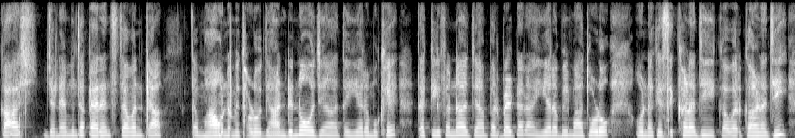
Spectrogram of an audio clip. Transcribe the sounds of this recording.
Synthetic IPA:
kaːʃ | d͡ʑɐɗɦɪ̃mʊ̃ɦɪ̃ɲd͡ʑapeːɾẽɳʈsd͡ʑɐʋənɪ̆pija | t̪ɐmãʊnəmẽt̪ʰoːɽod̪ʱjaːnɗɪnoɦʊd͡ʑiãt̪ɐɦĩːəɾmũːkʰet̪ɐkliːfnɐd͡ʑɐə̃pɐɾbeːʈəɾãɦĩːəɾbɪmãt̪ʰoːɽo | ʊnə̆kʰeːsɪkʰəɽ̃ə̆d͡ʑiːkɐʋəɾkɐɾəɽ̃ə̆d͡ʑiː

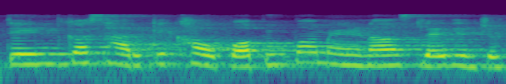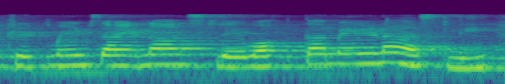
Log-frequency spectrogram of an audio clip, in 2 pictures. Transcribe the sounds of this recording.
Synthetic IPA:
t̪ẽnkasaɾkekʰawpapipãmɛɭɳaəslet̪jaɲt͡ɕaʈɾiʈmeɳʈd͡zajnaəsleʋəkt̪amɛɭɳaəsliː

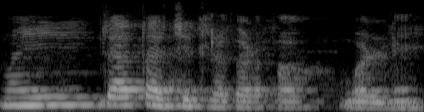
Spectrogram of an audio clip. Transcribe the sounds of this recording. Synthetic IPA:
maid͡zat̪at͡ɕit̪ɾəkəɽpaboɽne

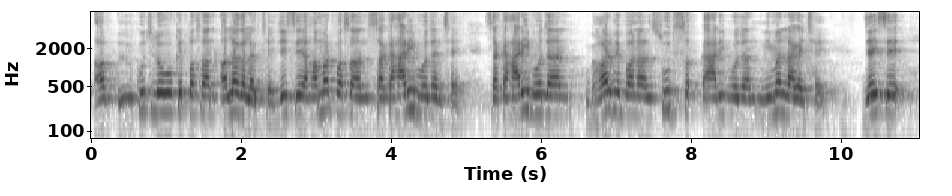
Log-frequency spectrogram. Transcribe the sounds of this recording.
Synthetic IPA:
əbkut͡ʃʰloɡõkepəsə̃nd̪ələɡələɡ̚t͡ʃʰɛd͡ʒəjseɦəməɾpəsə̃nd̪səkɦaɾibʱod͡ʒənt͡ʃʰɛ | səkɦaɾibʱod͡ʒənɡʱəɾmebənəlsud̪ʱsəkɦaɾibʱod͡ʒənːimənlaɡət͡ʃʰɛ | d͡ʒəjse

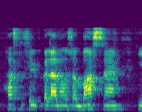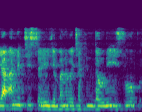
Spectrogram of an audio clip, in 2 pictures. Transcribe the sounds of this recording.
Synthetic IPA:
həst̪silpkəlameosəbbãːssə̃ | jaʔə̰njət͡ʃid͡ʒsəɦid͡ʒebənbet͡ʃʰət̪ʰind̪əwɾisuːp

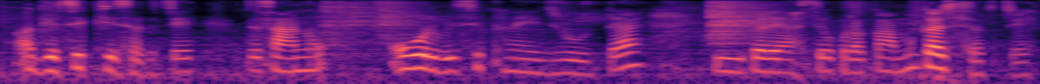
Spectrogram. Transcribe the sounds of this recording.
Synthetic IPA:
ə̰ɡːeːsɪkʰːiːsəkd͡ʒeː | t̪eːsaːnũoːɾbʱiːsɪkʰneːizəɾuːɾət̪ɛː | kikəleːəseʊkʰɽaːkəmkəɾsəkd͡ʒeː

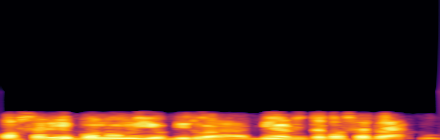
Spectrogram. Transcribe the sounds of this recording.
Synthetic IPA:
kɔsʌɾibɔnawnujobiɾuabiaɽt͡sãj̃kɔsʌɾiɾa̰kʰnu

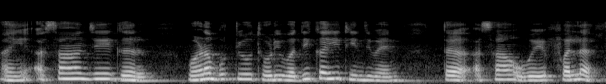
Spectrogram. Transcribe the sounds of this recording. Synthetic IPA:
ɛ̃ːʔɐsãd͡ʑeːɡʱɐɾ | ʋɐɽ̃ə̆bʊʈijũt̪ʰoːɽijũʋɐd̪ʱiːkit̪ʰĩːn̆d̪iʋɐɦɪnɪ̆t̪ɐɐsãʊɦefɐlə

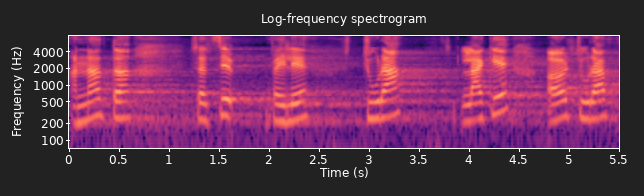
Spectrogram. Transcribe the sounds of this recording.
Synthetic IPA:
ənːət̪ə | səbsepəɦile | t͡ʃuɽa | lakeɔːɾt͡ʃuɽa

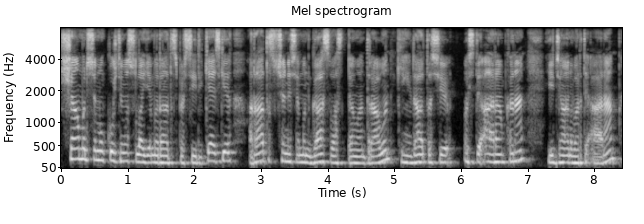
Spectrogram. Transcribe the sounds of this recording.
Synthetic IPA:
ʃaːmɐɾisɐmɐnkut͡ʃʰd̪imɐsulaːjʲɐmɐɾaːt̪̬ɐspʲɐʈsiːɾikɛːt͡ʃkiɾaːt̪ɐst͡ʃʰɐnesʲɐmɐnɡaːsʋaːst̪̚pʲɛːʋãːnt̪ɾaːʋɐnkiɦĩɾaːt̪ɐsiusʲt̪eʔaːɾaːmkɐɾaːnjid͡ʒaːnʋɐɾt̪eʔa̰ːɾaːm

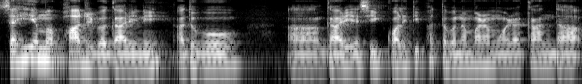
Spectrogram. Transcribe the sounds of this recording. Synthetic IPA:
sɐɦiɐmɐpʰadɾibɐɡaɾiniɐ̰dubu | ɡaɾiɐsikwalitipʰɐtʰːɐbɐnɐmɐɾɐmojɾɐkandɐ

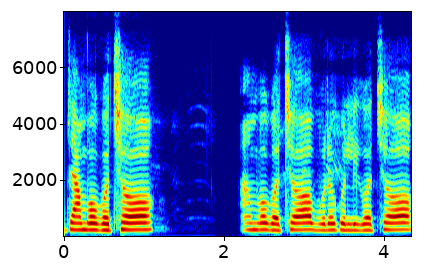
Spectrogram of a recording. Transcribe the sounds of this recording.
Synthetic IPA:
d͡zambɔɡɔt͡ʃʰɔ | ambɔɡɔt͡ʃʰɔbuɾɔkoliɡɔt͡ʃʰɔ

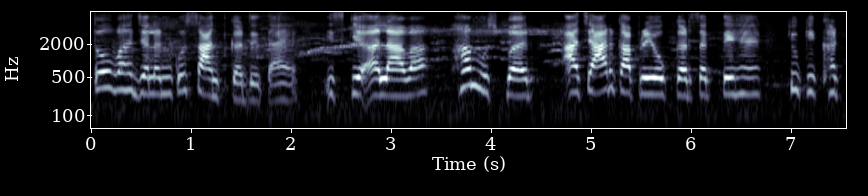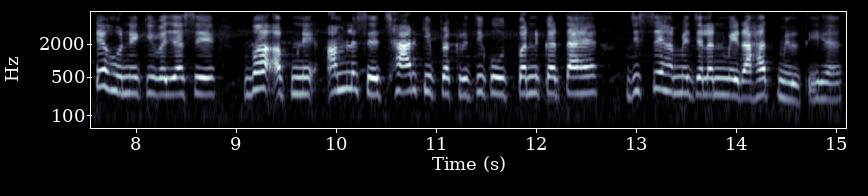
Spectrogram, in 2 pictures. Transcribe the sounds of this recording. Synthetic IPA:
t̪oʋɐɦd͡ʒɐlənkosãːnt̪kɐɾd̪eːt̪aɦɛːɪskeɐlaːʋahɐmʊspɐɾaːt͡ʃaːɾkapɾɐjoːɡ̚kɐɾsɐk̚t̪eɦɛ̃ | kjõːkikʰɐʈːeɦoːnekiʋɐd͡ʒəɦse | ʋɐɦɐ̰pneɐmlset͡ʃʰaːɾkipɾɐkɾɪt̪ikoʊt̪̚pənːkɐɾt̪aɦɛ | d͡ʒɪsːeɦɐmẽd͡ʒɐlənmẽɾaːɦət̪mɪlt̪iɦɛː

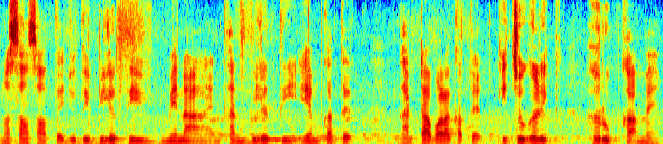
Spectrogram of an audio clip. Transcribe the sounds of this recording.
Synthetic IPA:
nasãwsãwt̪ɛd͡ʒud̪ibilət̪imɛnaʔainkʰanbilət̪iʔɛmkat̪ɛt̪̚ | ɡʱaɳʈabaɽakat̪ɛt̪̚ˀkit͡ʃʰuɡʱəɽik | həɾup̚kaʔmɛ

